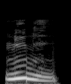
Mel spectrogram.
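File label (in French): "mimi", French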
